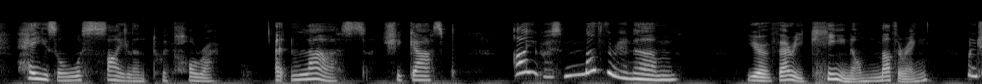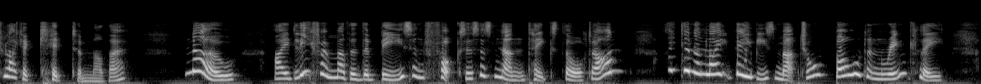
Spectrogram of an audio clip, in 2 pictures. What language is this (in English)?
English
